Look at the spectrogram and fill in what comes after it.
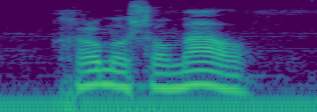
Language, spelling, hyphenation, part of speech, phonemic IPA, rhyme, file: Dutch, chromosomaal, chro‧mo‧so‧maal, adjective, /ˌxroː.moː.soːˈmaːl/, -aːl, Nl-chromosomaal.ogg
- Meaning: chromosomal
